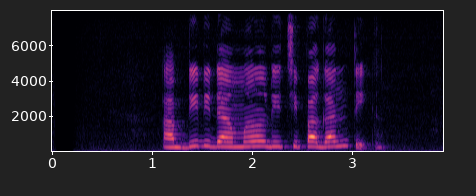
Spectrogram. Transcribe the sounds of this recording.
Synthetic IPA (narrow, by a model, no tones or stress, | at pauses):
ʔab̚dididaməldit͡ʃipaɡant̪iʔ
